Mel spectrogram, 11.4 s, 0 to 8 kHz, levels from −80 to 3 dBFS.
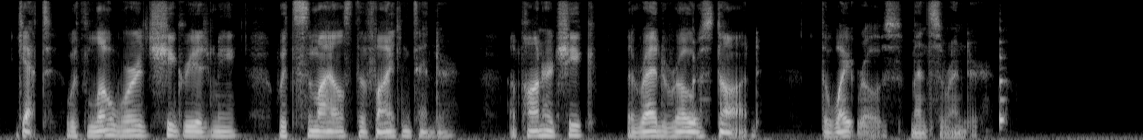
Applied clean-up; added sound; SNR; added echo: neural diffusion model UNIVERSE++.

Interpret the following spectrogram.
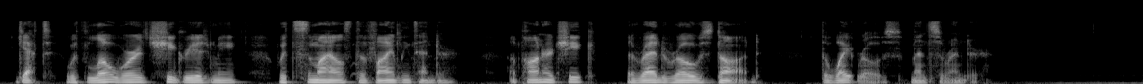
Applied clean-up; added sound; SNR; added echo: none; none; none; none.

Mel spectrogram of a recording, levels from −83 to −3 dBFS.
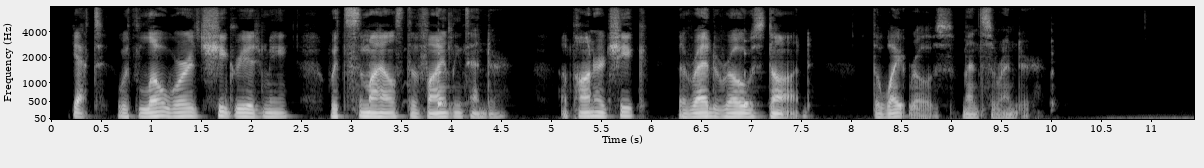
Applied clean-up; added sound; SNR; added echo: neural mask model DeepFilterNet 3.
